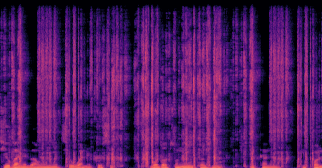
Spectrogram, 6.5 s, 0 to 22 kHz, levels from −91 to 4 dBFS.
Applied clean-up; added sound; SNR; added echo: classical method log-MMSE.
